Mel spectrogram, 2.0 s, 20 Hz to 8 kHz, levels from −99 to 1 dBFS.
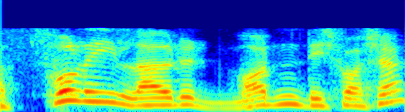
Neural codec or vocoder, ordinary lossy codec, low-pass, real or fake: none; AAC, 16 kbps; 7.2 kHz; real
